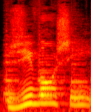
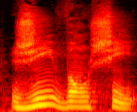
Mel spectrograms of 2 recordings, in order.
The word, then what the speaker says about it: Givenchy: the name is pronounced the N is not really articulated the vowel sound before it is nasalized warm jivoshi achieved Fame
